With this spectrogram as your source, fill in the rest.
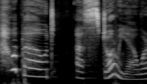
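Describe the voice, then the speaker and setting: A woman's high, put-on character voice with lively intonation. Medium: read story.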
